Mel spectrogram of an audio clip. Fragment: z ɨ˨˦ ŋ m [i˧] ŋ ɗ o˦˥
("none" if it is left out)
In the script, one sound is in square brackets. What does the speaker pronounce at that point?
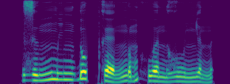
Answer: i˧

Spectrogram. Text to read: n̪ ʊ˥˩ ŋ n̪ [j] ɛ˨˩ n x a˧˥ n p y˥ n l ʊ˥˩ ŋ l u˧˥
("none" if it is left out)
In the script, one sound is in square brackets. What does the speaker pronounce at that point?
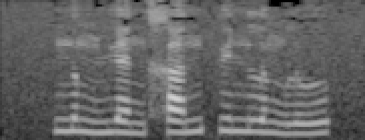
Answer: ɥ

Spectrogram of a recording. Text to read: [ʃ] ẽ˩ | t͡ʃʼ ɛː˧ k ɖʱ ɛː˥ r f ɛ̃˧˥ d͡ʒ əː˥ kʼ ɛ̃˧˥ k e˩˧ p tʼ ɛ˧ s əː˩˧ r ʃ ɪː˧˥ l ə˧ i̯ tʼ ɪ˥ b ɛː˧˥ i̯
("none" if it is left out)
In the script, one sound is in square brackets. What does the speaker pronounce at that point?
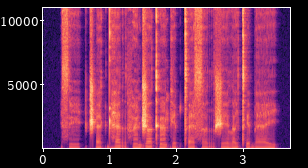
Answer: s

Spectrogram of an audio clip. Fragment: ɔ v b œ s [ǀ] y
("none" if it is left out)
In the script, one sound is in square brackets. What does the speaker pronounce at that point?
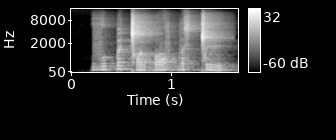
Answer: ǀ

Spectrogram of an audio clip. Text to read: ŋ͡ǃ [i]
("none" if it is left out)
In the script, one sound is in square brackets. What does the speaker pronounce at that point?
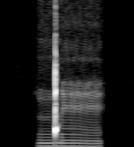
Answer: i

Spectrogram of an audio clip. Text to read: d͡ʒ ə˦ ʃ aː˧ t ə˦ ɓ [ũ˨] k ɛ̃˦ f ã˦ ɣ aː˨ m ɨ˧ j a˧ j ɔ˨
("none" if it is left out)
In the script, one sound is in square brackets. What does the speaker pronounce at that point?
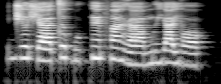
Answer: u˨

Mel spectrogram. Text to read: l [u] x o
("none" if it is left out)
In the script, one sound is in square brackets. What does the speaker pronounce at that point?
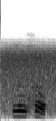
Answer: u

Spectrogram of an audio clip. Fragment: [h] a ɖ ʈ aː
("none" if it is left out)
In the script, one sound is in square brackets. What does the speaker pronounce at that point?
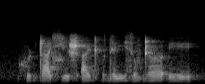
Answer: xʷ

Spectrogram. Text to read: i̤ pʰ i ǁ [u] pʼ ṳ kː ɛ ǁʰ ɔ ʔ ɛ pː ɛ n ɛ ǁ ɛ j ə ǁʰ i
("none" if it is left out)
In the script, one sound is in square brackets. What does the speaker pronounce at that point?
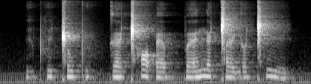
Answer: u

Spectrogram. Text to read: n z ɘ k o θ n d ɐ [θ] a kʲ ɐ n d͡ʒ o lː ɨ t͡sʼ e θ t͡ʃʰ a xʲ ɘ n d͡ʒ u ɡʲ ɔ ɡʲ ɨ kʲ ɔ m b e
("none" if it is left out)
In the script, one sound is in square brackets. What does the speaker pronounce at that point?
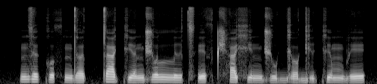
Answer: tː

